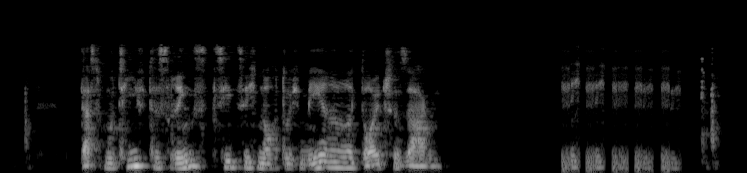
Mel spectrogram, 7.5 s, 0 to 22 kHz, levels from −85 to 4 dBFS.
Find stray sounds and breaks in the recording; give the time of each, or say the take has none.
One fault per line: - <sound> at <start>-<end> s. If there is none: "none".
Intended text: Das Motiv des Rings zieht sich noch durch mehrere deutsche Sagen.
- laugh at 5.6-6.8 s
